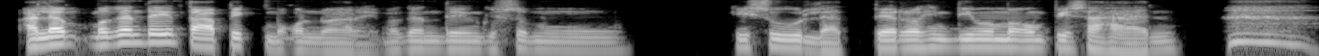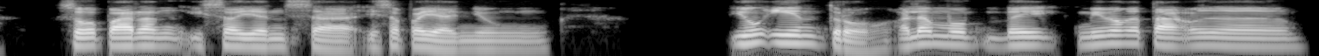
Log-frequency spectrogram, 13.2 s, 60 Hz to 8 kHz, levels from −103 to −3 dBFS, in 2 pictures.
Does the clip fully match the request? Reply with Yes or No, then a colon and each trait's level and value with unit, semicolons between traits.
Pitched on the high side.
No: low, 130 Hz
